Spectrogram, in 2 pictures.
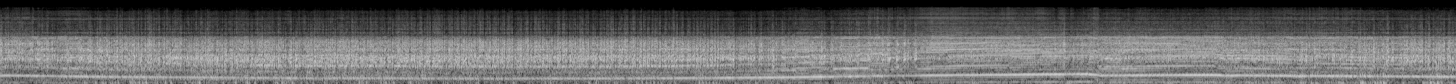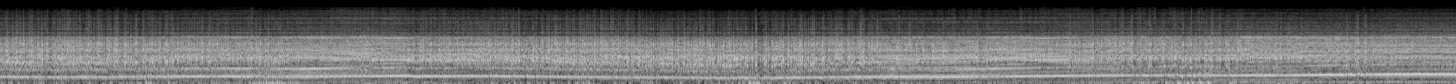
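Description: Yamaha R6 inline-four sportbike engine running hard at high revs, its note sagging and climbing slowly with the throttle through long sweeping corners, with a brief step in pitch about eleven seconds in. Wind rushes steadily underneath.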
